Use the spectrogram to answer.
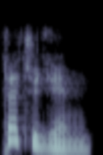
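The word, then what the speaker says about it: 達人: We can read from the hiragana that this is pronounced Tatsujin. We can see it's made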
